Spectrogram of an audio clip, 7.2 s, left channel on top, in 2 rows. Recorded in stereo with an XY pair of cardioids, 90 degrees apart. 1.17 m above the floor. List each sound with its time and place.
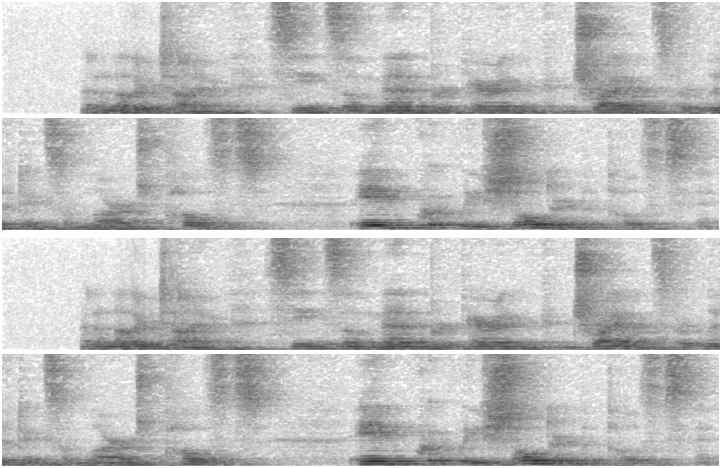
0.4 s a man speaking: 60° right, 1.1 m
